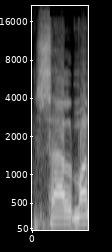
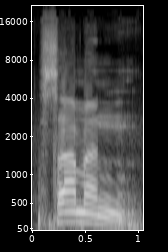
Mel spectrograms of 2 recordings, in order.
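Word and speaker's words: salmon: नाम है सैलमन मछली तो उसको सैलमन नहीं बोलते बल्कि इसमें एल साइलेंट है सेमन सेमन सेमन उसके बाद आता है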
